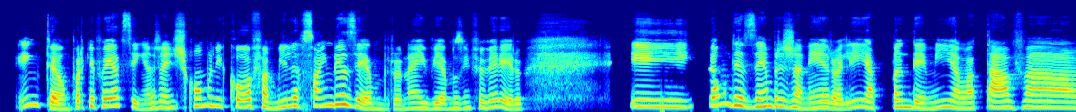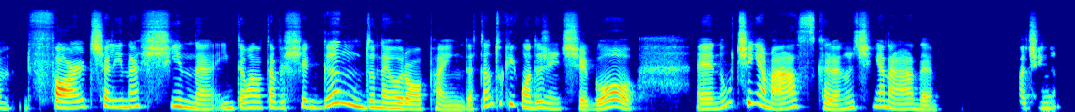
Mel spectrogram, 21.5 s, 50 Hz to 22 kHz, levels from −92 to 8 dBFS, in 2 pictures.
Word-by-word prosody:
Então, 250 Hz, -, 0 dB
porque 220 Hz, +7 st, 0 dB
foi 265 Hz, +1 st, +3 dB
assim, 270 Hz, -, -2 dB
a 180 Hz, -, -4 dB
gente 210 Hz, 0 st, -1 dB
comunicou 270 Hz, -3 st, -1 dB
a 250 Hz, -, +4 dB
família 235 Hz, +4 st, 0 dB
só 275 Hz, +3 st, -1 dB
em 300 Hz, +2 st, -3 dB
dezembro, 185 Hz, -, +1 dB
né, 195 Hz, +2 st, -3 dB
e -, -, -1 dB
viemos 185 Hz, 0 st, -3 dB
em 200 Hz, -, -4 dB
fevereiro. 210 Hz, -5 st, -1 dB, 1.1 s
E, 240 Hz, -1 st, +2 dB, 0.2 s
então 300 Hz, +3 st, -1 dB
dezembro 270 Hz, -2 st, +2 dB
e -, -, 0 dB
janeiro, 210 Hz, -2 st, 0 dB
ali, 210 Hz, +7 st, -2 dB
a 210 Hz, -, +4 dB
pandemia, 215 Hz, 0 st, -1 dB
ela 195 Hz, -1 st, -1 dB
estava 215 Hz, 0 st, +2 dB, 0.2 s
forte 225 Hz, +5 st, +4 dB
ali 235 Hz, -1 st, -3 dB
na 245 Hz, +2 st, 0 dB
China, 220 Hz, -10 st, -1 dB
então 205 Hz, -1 st, -3 dB
ela 210 Hz, 0 st, 0 dB
estava 210 Hz, 0 st, -2 dB
chegando 240 Hz, -, 0 dB
na 210 Hz, -2 st, +1 dB
Europa 180 Hz, -3 st, 0 dB
ainda, 145 Hz, -2 st, -6 dB
tanto 295 Hz, +8 st, -4 dB
que 345 Hz, -3 st, -3 dB
quando 215 Hz, -6 st, +1 dB
a 215 Hz, -, +2 dB
gente 190 Hz, -2 st, -5 dB
chegou, 180 Hz, +10 st, +1 dB, 0.6 s
eh, 180 Hz, 0 st, 0 dB
não 215 Hz, -, -6 dB
tinha 350 Hz, -10 st, +4 dB
máscara, 185 Hz, -3 st, +1 dB
não 190 Hz, +6 st, -4 dB
tinha 245 Hz, +3 st, -1 dB
nada. 175 Hz, -7 st, -2 dB, 0.8 s
Só 200 Hz, -, -5 dB
tinha 200 Hz, +2 st, -5 dB
215 Hz, 150 wpm, -23 LUFS, 190-245 Hz, 1.1 s, a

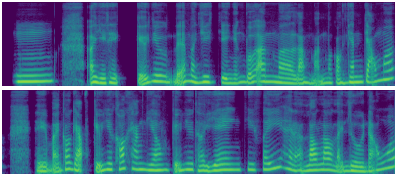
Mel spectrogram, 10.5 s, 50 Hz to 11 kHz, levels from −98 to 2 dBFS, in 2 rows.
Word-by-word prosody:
Ừm, 230 Hz, +1 st, +3 dB, 0.4 s
ờ, 210 Hz, -, +1 dB
vậy 175 Hz, -1 st, +3 dB
thì, 180 Hz, -2 st, 0 dB, 0.2 s
kiểu, 160 Hz, -, +1 dB
như 225 Hz, 0 st, +1 dB
để 215 Hz, -, +1 dB
mà 230 Hz, -1 st, +1 dB
duy 205 Hz, +1 st, +1 dB
trì 175 Hz, -2 st, +1 dB
những 170 Hz, +5 st, -3 dB
bữa 185 Hz, +1 st, +1 dB
ăn 220 Hz, -1 st, +1 dB
mà 185 Hz, -3 st, +2 dB
lành 165 Hz, +3 st, -1 dB
mạnh -, -, -5 dB
mà 180 Hz, -, -3 dB
còn 180 Hz, -1 st, -2 dB
nhanh 205 Hz, +2 st, +2 dB
chóng 225 Hz, +7 st, -1 dB
á 325 Hz, +2 st, +1 dB, 0.4 s
thì 170 Hz, 0 st, 0 dB
bạn 190 Hz, -, -2 dB
có 245 Hz, +1 st, +1 dB
gặp, 205 Hz, -4 st, +2 dB
kiểu -, -, +1 dB
như, 230 Hz, +3 st, +2 dB
khó 255 Hz, +3 st, +1 dB
khăn 235 Hz, -4 st, -1 dB
gì 210 Hz, -, +2 dB
hông? 210 Hz, +1 st, +1 dB
Kiểu 210 Hz, -1 st, -3 dB
như 230 Hz, +2 st, +1 dB
thời 185 Hz, -4 st, -1 dB
gian, 220 Hz, +2 st, +1 dB
chi 220 Hz, 0 st, -5 dB
phí 245 Hz, +7 st, 0 dB
hay 270 Hz, -7 st, -3 dB
là 195 Hz, -1 st, -2 dB
lâu 200 Hz, +3 st, +3 dB
lâu 220 Hz, 0 st, +2 dB
lại 180 Hz, -, -3 dB
lười 175 Hz, -2 st, +2 dB
nấu 215 Hz, -, -2 dB
á? 325 Hz, -, 0 dB
210 Hz, 255 wpm, -23 LUFS, 185-230 Hz, 0.4 s, Ừm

